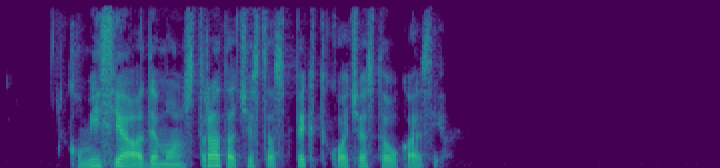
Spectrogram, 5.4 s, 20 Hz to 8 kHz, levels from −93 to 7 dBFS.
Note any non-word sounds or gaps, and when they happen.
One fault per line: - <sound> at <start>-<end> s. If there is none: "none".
none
